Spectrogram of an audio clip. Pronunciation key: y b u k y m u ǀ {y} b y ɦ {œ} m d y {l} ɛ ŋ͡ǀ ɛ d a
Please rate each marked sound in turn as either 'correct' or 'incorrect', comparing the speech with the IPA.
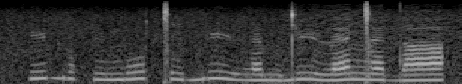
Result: incorrect, incorrect, correct

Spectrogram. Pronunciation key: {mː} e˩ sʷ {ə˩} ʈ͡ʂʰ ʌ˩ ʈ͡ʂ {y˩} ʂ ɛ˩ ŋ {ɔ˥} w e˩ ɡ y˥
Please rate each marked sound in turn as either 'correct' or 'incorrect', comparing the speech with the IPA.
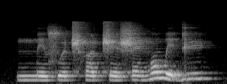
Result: correct, correct, incorrect, correct

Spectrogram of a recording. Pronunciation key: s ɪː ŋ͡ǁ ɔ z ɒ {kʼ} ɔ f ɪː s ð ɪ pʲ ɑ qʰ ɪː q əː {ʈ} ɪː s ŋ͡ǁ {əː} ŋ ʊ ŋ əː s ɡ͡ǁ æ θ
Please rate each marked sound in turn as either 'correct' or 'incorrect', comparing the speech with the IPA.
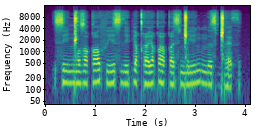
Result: incorrect, incorrect, incorrect

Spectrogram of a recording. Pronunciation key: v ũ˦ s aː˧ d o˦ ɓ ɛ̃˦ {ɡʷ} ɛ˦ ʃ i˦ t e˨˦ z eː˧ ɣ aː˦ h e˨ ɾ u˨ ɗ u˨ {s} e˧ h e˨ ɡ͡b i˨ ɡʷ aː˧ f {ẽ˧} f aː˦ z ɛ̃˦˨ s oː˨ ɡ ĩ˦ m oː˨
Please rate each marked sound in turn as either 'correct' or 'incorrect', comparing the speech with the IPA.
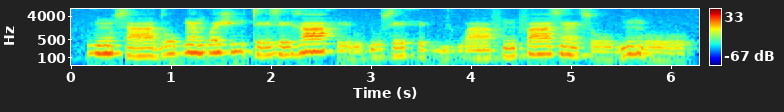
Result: correct, correct, incorrect

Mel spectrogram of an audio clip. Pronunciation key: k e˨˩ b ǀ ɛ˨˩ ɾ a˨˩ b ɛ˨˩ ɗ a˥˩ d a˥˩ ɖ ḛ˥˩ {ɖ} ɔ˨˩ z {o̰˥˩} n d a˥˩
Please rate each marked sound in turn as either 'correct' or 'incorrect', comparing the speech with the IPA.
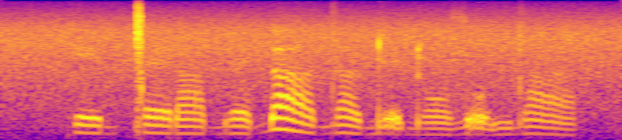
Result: correct, correct

